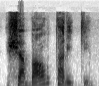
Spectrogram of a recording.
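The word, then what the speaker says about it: جبل طارق: Mas na pronúncia árabe daquela época era Jabal Tariq. Jabal Tariq significa Montanha de Tariq. Então, Jabal Tariq, com o tempo e com a modificação das pronúncias, vai virar Gibraltar.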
